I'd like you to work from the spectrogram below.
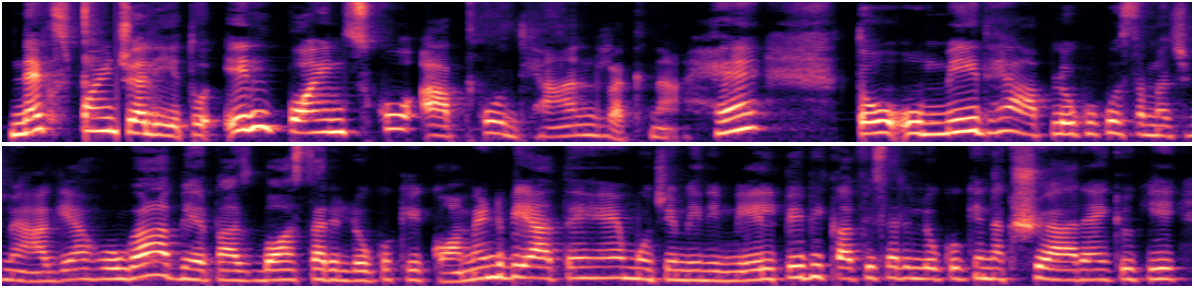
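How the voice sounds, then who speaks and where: A woman speaks in as a vastu consultant, talking straight to her viewers in an earnest, instructive way. Her voice sits at a middling pitch. She keeps checking in that listeners are following her points. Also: moderate pace, dark tone. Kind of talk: direct-to-camera advice talk.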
